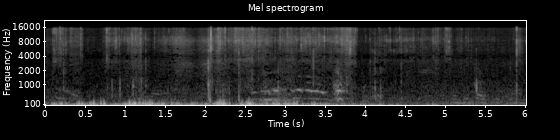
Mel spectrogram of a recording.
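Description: Uneven low rumbling noise on the microphone, fading out after about four seconds. A faint voice is heard around the middle.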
